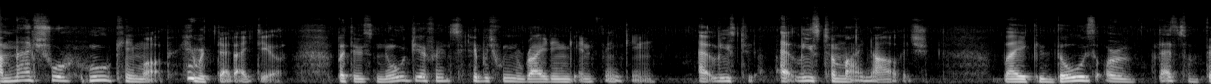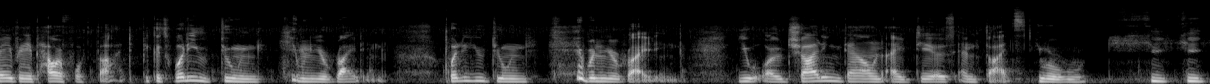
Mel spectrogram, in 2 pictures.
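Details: Lifelong stuttering, described as a speech impediment and disability, in a man with a slight southern accent.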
